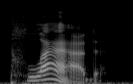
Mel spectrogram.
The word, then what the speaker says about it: plaid: Say said, pay, paid, laid, but plaid.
